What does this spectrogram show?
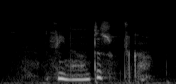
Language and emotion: Russian, neutral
